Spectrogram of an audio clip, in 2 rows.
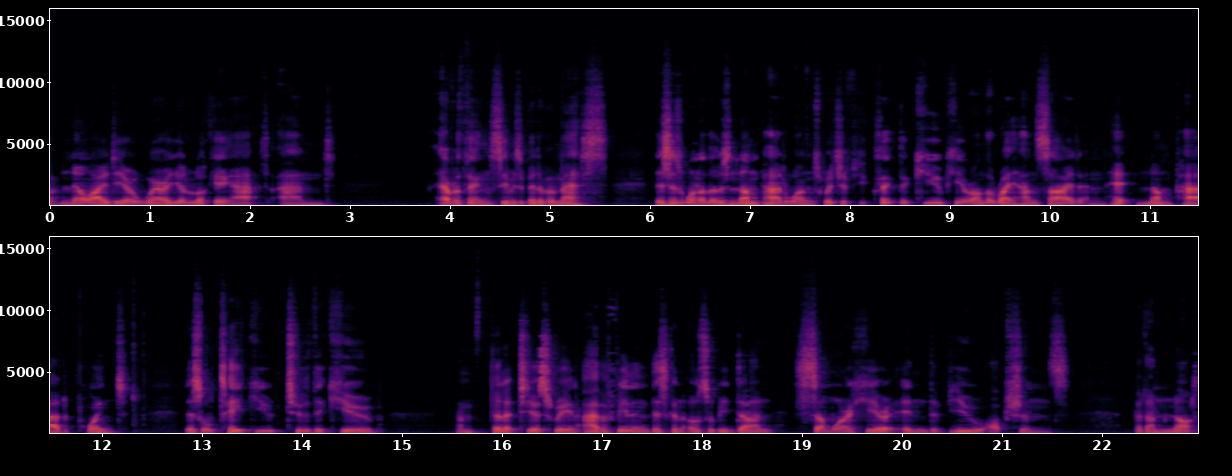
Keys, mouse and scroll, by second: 2.0 middle click, 12.3 KP_Decimal, 13.8 middle click, 15.0 scroll down 1.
